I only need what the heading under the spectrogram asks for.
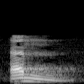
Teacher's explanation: Sebagian besar suaranya pindah ke hidung, ya, atau bahkan mungkin semuanya pindah. · Term: nun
